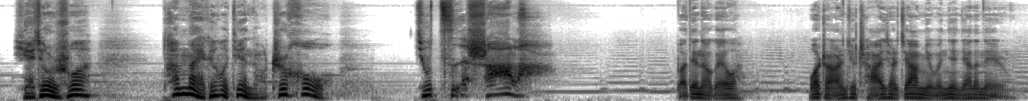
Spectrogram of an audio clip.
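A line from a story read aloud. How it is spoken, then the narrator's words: Trembling voice. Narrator (Chinese): 他声音有些发颤的说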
